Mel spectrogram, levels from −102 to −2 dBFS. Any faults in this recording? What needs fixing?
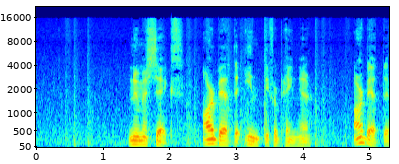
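Nothing to fix: no technical faults detected in the speech.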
